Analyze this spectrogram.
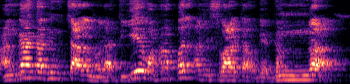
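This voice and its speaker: Male teacher, high lively voice, very echoey room, distant mic, explains step by step. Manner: repeats examples slowly and explains step by step. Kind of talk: classroom grammar lesson.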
